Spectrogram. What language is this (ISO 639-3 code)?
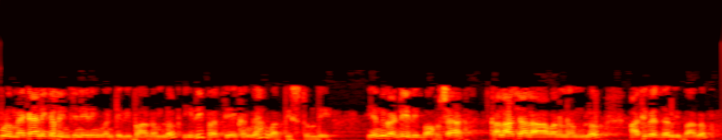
tel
